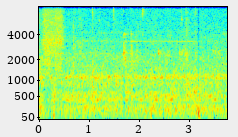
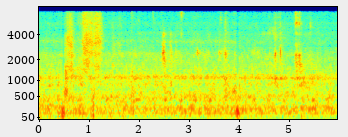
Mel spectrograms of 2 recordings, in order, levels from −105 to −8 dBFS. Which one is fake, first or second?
second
